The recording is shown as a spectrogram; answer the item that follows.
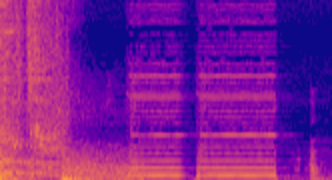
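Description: The last crash of a punk/metal band's song rings out and fades, then a car horn sounds two short toots, about a second in, with a brief break between them.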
